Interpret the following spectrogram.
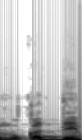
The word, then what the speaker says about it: مقدم: کو مقدم کہتے ہیں۔ یہ مقدم یا مقدم نہیں ہے، مقدم ہے۔ مقدم کے مقابلے میں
